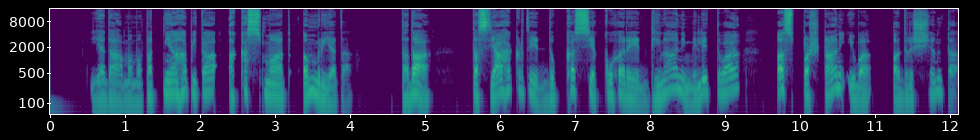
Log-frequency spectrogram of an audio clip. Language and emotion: Sanskrit, sad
